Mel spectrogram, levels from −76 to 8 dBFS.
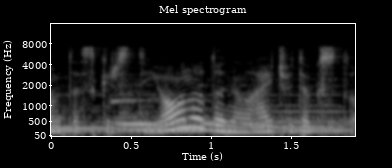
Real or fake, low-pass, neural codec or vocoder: real; 7.2 kHz; none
